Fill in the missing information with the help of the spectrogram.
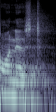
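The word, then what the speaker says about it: honest: बोलेंगे and power and ऑनेस्ट IS silent है बोन टेस्ट tube baby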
